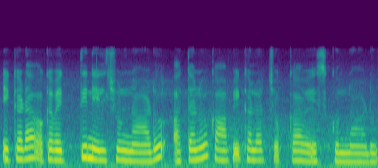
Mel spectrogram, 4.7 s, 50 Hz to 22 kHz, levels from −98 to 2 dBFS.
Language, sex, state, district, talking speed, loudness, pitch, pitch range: Telugu, female, Telangana, Mahabubabad, 115 wpm, -15 LUFS, 195 Hz, 175-215 Hz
